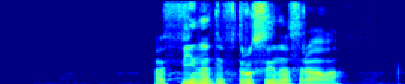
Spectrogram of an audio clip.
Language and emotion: Russian, angry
